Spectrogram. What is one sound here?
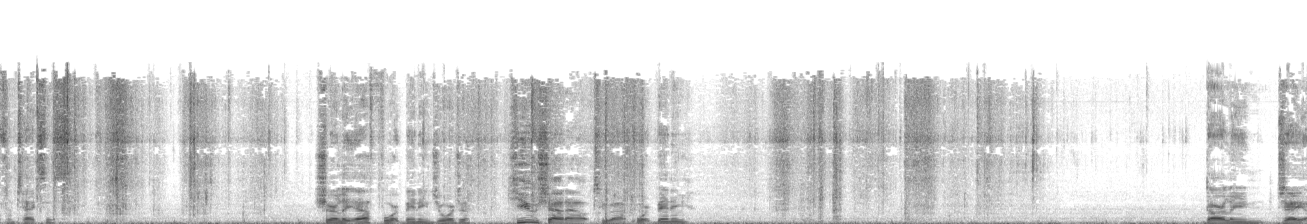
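A plastic mailer crinkles in a man's hands.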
